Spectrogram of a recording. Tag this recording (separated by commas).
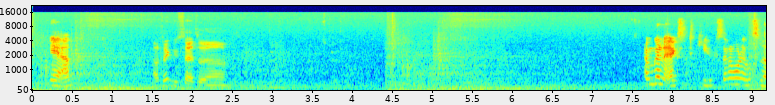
Field recording, Speech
